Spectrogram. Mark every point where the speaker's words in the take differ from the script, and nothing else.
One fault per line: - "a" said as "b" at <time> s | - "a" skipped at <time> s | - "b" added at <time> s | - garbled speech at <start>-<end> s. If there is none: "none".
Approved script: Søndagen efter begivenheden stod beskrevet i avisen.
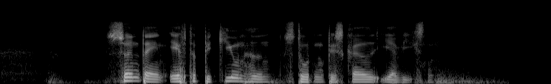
- "den" added at 3.1 s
